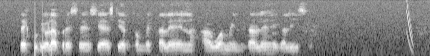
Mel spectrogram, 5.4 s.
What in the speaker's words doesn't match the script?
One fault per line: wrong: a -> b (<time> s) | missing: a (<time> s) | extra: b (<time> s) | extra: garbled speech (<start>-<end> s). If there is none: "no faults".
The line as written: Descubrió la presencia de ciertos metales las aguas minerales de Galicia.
extra: en (2.2 s)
